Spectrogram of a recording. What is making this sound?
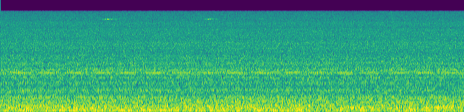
fan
